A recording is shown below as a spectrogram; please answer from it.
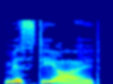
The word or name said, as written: misty-eyed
